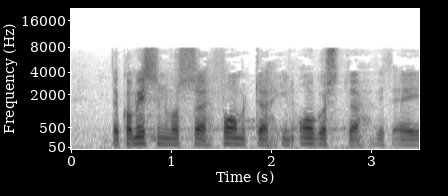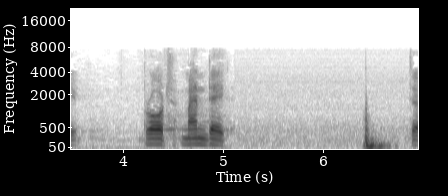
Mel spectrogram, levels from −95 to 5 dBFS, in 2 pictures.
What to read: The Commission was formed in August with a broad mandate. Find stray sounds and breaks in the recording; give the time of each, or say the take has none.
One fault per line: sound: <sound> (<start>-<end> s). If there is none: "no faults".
sound: thud (6.4-6.8 s)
